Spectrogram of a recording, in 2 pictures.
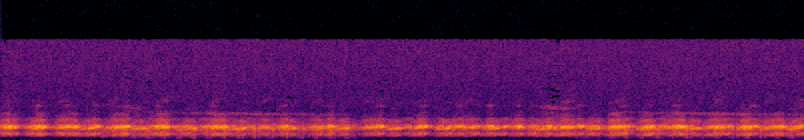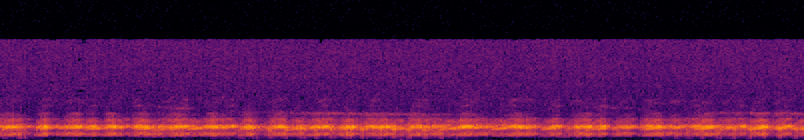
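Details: Dense night chorus of tree frogs at a forest pond in north-east Italy, mid-April: many males call at once in a steady, loud stream of fast rattling pulses with no pause.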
